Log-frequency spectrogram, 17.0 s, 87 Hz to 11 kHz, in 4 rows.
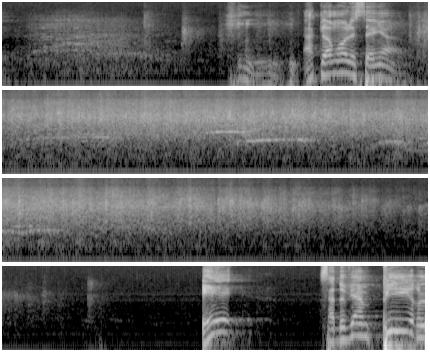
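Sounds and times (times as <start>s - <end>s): congregation applauding: 4.1s - 13.8s
voices calling out: 6.2s - 10.3s.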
